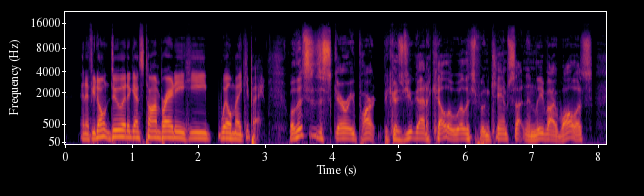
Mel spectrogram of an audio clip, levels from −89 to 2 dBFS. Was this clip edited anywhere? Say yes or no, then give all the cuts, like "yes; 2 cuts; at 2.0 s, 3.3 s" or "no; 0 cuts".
no; 0 cuts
